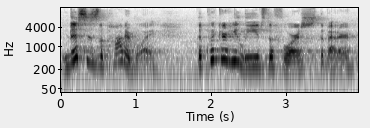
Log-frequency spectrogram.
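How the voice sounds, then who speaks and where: A woman's voice: on the high side, big pitch swings, normal speed. A woman voicing a noble, grave male centaur, solemn and formal, in a storybook reading. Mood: defiant. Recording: roomy echo with noise.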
